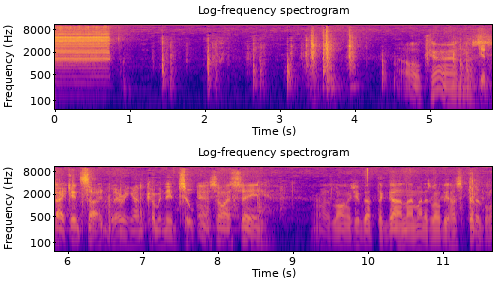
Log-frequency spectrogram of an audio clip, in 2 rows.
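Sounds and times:
loud harsh apartment door buzzer: 0.0s - 0.9s
speech: 4.7s - 11.6s.

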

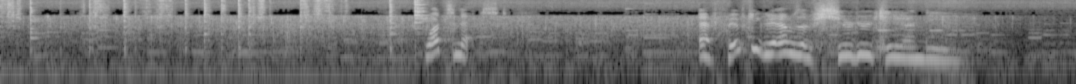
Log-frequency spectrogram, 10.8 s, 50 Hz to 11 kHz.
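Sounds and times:
utensil scraping and tapping a pan while stirring melted butter: 0.0s - 4.4s
melted butter bubbling and sizzling in a pan: 0.0s - 10.7s
speech: 4.2s - 5.0s, 7.0s - 9.8s.

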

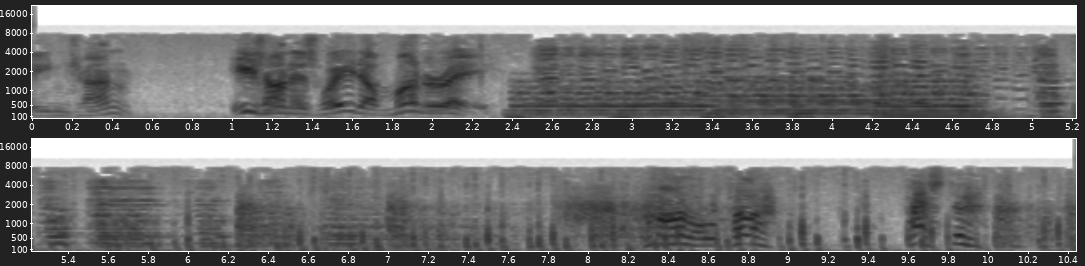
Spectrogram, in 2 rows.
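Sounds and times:
speech: 0.0s - 3.4s, 8.4s - 9.0s, 9.8s - 10.3s
many horses' hooves galloping: 3.3s - 10.4s.

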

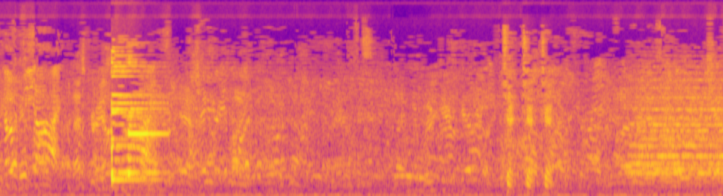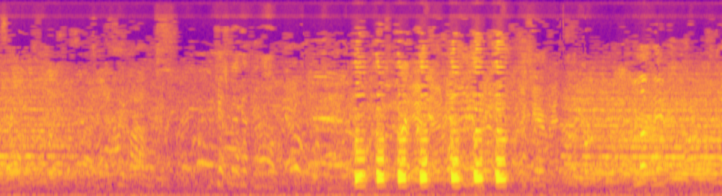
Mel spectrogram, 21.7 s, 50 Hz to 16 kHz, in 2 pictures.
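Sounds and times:
crowd murmur: 1.0s - 21.6s
train horn blasts: 1.7s - 2.6s, 9.4s - 11.8s, 16.2s - 18.6s, 19.6s - 21.6s
speech: 7.6s - 8.5s.

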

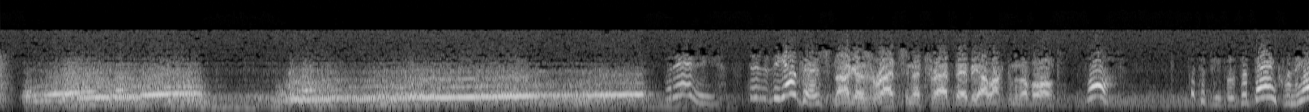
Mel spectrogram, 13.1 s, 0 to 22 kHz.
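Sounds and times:
sedan engine accelerating as the car drives off: 0.0s - 13.0s
speech: 8.2s - 11.2s, 12.0s - 13.0s.

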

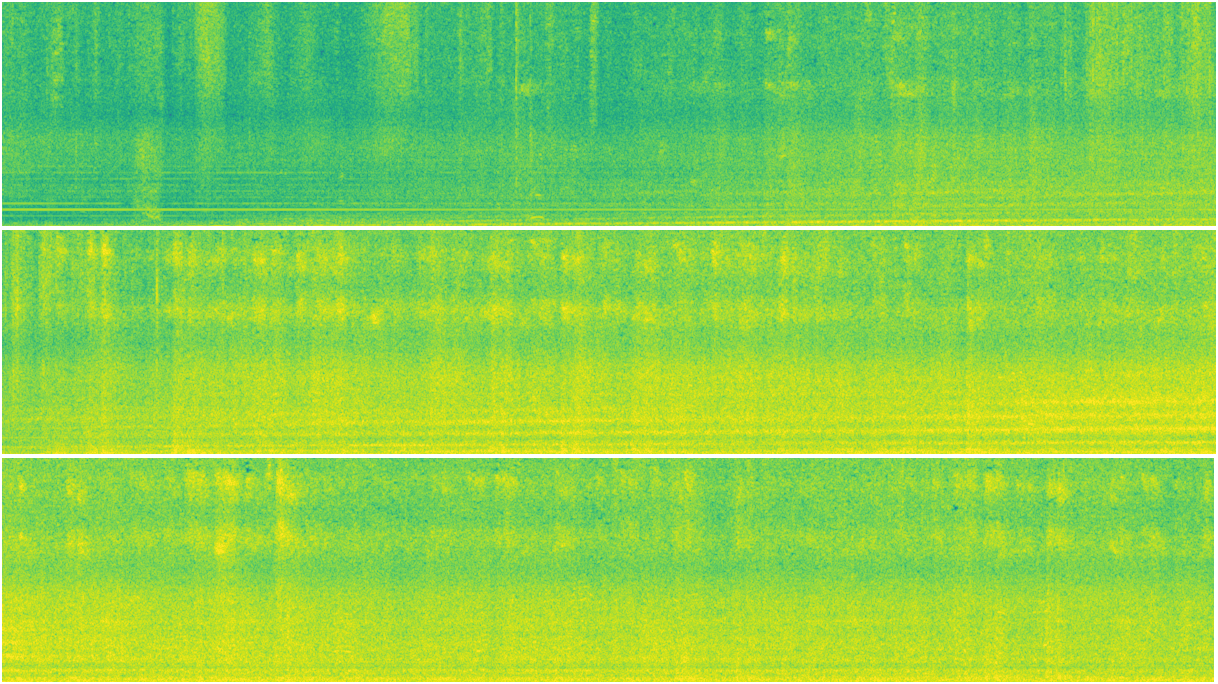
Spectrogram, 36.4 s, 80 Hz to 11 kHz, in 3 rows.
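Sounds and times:
metro train running between stations, low rumble: 0.0s - 36.3s
metro train motor whine rising in pitch: 1.7s - 6.8s.

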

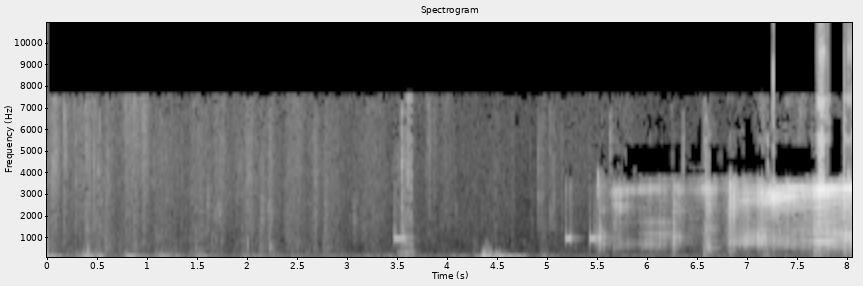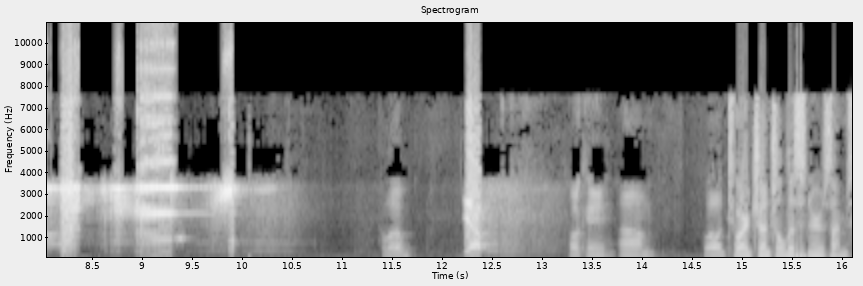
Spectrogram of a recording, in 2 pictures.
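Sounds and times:
thin electronic low-battery warning beeps from a phone: 5.2s - 10.6s
speech: 13.3s - 16.0s.

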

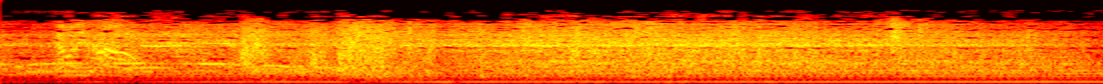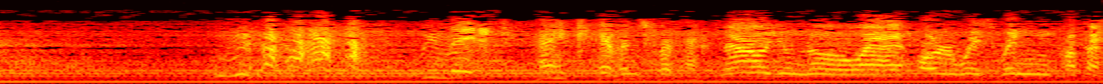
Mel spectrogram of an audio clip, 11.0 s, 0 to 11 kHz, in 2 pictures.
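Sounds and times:
loud steady mechanical roar with a deep droning hum: 0.0s - 11.0s
laughter: 6.6s - 7.6s
speech: 8.7s - 11.0s.

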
